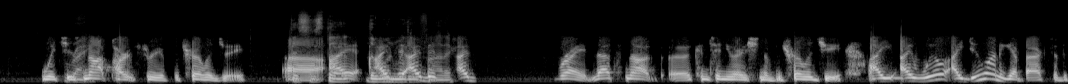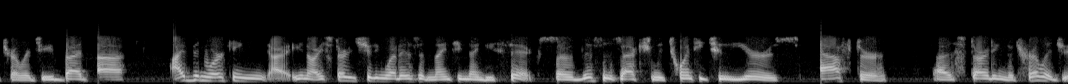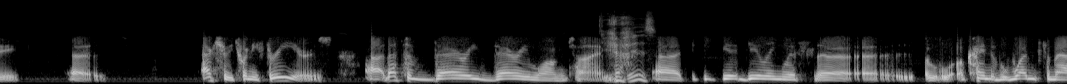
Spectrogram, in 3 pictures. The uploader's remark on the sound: we get on the phone with filmmaker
